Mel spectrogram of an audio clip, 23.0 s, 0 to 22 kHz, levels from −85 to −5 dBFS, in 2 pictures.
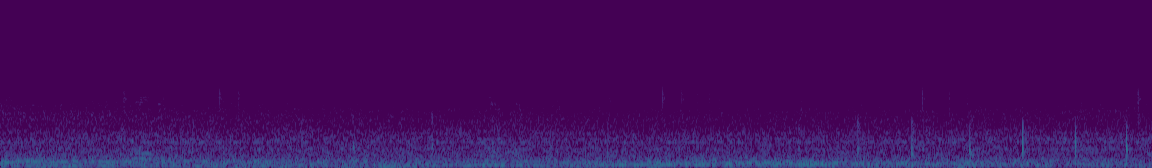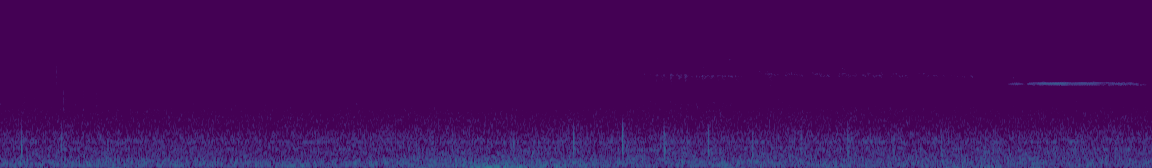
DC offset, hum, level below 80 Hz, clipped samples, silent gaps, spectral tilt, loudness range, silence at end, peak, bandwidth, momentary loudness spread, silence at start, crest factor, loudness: under 0.1%; none; -70 dBFS; under 0.1%; none; -7.5 dB/octave; 2 LU; 0 s; -38 dBFS; 8.2 kHz; 3 LU; 0 s; 22 dB; -63 LUFS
